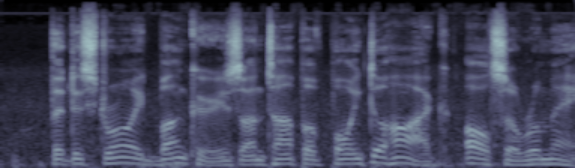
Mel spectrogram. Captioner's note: wind blowing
